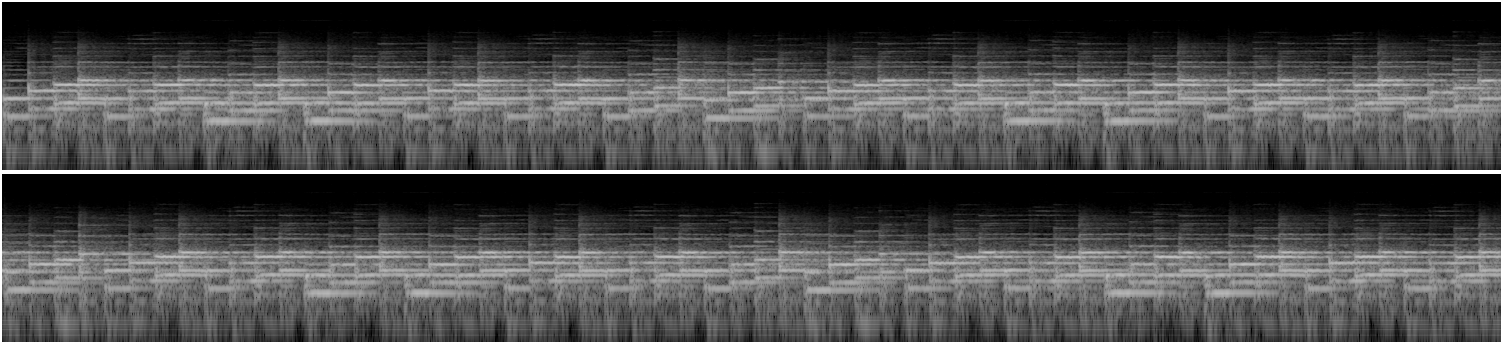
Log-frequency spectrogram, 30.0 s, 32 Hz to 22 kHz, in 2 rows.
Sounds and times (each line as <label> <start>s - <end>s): piano 0.0s - 29.9s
